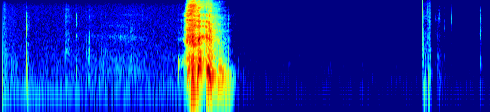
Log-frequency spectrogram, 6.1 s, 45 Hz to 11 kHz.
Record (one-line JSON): {"cough_length": "6.1 s", "cough_amplitude": 30559, "cough_signal_mean_std_ratio": 0.18, "survey_phase": "beta (2021-08-13 to 2022-03-07)", "age": "45-64", "gender": "Female", "wearing_mask": "No", "symptom_none": true, "smoker_status": "Never smoked", "respiratory_condition_asthma": false, "respiratory_condition_other": false, "recruitment_source": "REACT", "submission_delay": "1 day", "covid_test_result": "Negative", "covid_test_method": "RT-qPCR"}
